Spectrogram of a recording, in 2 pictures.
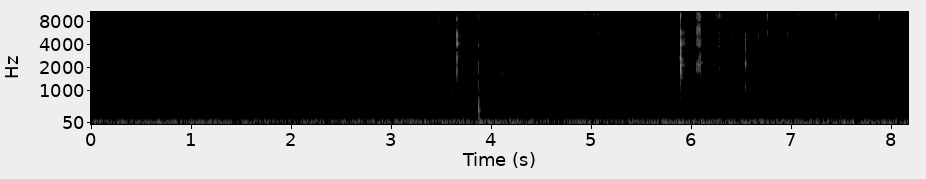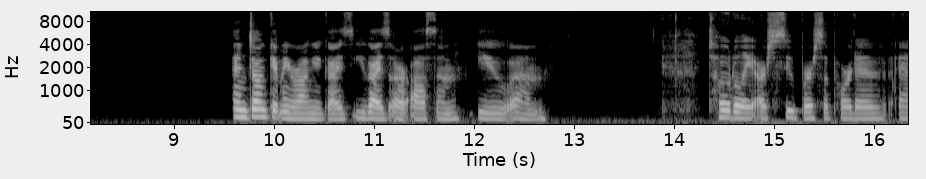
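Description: A brush dabs and scratches lightly on textured paper.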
